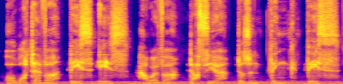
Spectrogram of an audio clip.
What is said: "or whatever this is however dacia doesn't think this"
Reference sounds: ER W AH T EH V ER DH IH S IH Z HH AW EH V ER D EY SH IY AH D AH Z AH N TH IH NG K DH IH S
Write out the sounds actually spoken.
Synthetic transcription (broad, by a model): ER W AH T EH V ER DH IH S IH Z HH AW EH V ER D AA S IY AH D AH Z AH N TH IH NG K DH IH S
